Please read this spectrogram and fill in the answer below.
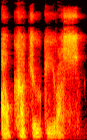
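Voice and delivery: rough, creaky, growling monster voice. Before a match, the speaker shows off a Baraka voice. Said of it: "I could do a pretty good Baraka voice".

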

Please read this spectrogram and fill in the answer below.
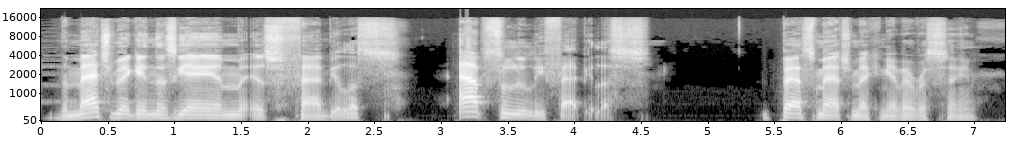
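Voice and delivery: plainly sarcastic, ironic, pitched low. Gamer reacting after knowing they'd get destroyed in a match: sarcastic. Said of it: "I'm being sarcastic".

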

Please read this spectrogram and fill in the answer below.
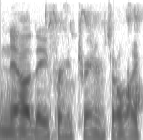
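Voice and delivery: ordinary talk

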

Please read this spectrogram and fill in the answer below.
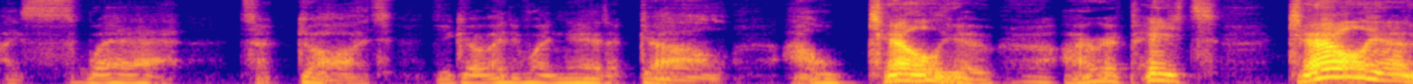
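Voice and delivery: evil-sounding, sinister, creepy voice. A character protecting a little girl warns someone, in a creepy voice. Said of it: "Don't mind the creepy voice. ... It may sound evil, but I'm not".

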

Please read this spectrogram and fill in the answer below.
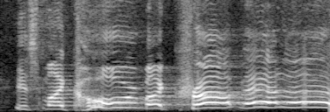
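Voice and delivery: very high, very loud, very slow sobbing wail. Telling a joke, acting the farmer's answer to a passerby: acted crying while talking. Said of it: "and he's crying".

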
